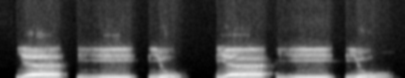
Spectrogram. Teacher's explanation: pangkal lidahnya tidak ngangkat, maka suara jadi tipis, ringan di rongga mulut. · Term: istifal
